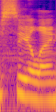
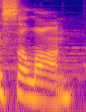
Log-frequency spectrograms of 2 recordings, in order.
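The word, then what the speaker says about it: Saileach: I was not calling her ceiling. I was calling her son. But okay, it's supposed to be salon.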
